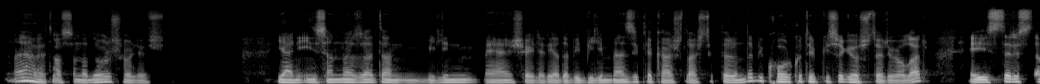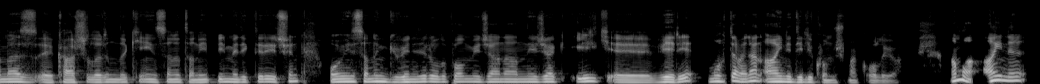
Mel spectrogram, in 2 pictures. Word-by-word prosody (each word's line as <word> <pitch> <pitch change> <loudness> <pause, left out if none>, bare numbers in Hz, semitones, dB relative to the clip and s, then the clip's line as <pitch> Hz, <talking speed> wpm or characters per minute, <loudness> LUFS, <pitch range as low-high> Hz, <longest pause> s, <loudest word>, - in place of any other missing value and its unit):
Evet 145 -12 0
aslında 100 0 -4
doğru 120 +3 0
söylüyorsun. 95 -4 -8 1.1
Yani 105 -2 +1
insanlar 110 +1 0
zaten 105 -3 -2
bilinmeyen 100 -1 -2
şeyleri 95 -1 -4
ya 95 +1 -1
da 95 -1 -2
bir 95 -1 -3
bilinmezlikle 100 +3 -2
karşılaştıklarında 100 - -3
bir - - 0
korku 120 -1 0
tepkisi 115 +1 -2
gösteriyorlar. 100 -5 -1 0.4
E, 105 +1 +3
ister 110 +4 +3
istemez, 120 -2 +1
ııı, 105 -2 -1
karşılarındaki 110 +1 -1
insanı 110 -1 -1
tanıyıp 105 0 -1
bilmedikleri 120 +1 +1
için 135 +6 -1 0.3
o 120 +2 +4
insanın 130 0 +3
güvenilir 120 +3 +2
olup 125 -1 0
olmayacağını 125 -1 0
anlayacak 120 +1 +1
ilk, 140 +2 +2
eee, 100 -1 +1
veri 120 +8 +4
muhtemelen 140 +3 +3
aynı 125 -2 +4
dili 110 0 +1
konuşmak 90 -2 -8
oluyor 85 -2 -8 0.5
ama 195 +3 +6
aynı 180 -2 +4
110 Hz, 125 wpm, -24 LUFS, 100-125 Hz, 1.1 s, ama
